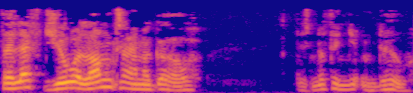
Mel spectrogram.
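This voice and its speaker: A man's voice: fairly high pitch, lively intonation, brisk, darkish tone, breathy edge, muffled recording. An actor playing a kindly, worldly-wise older man, giving firm advice in a radio play. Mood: earnest, consoling.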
